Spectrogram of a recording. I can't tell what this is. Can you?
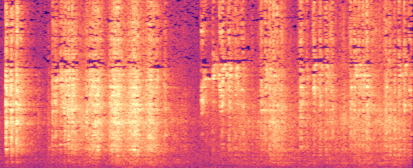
rubber encased grease hose being retracted with a tug of the hose. The wheel is attached to the ceiling of the mechanics garage.
up, mechanics, hose, crank, ceiling, zipping, attached, steel, wheel, a, grease, being, bay, retracted, onto, pulley, winding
